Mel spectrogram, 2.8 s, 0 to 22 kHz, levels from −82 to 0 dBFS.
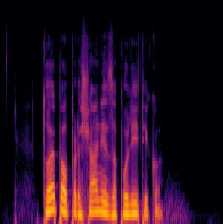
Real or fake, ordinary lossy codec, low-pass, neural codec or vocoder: real; none; 19.8 kHz; none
